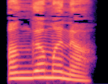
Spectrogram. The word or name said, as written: ಅಂಗಮನ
